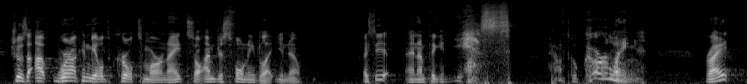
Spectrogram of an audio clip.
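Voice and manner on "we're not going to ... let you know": normal talking voice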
